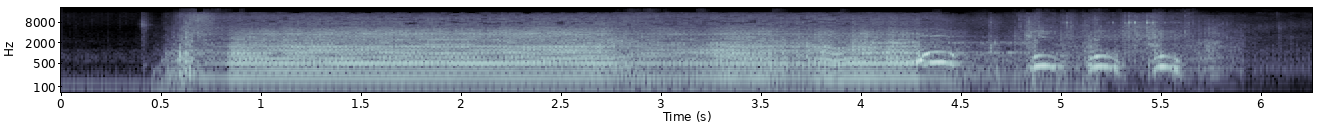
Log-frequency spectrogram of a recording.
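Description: Revving car engine with a 20% turbo setting in the Assetto Corsa racing game, a loud sustained harmonic drone that ends in a quick series of rising and falling rev blips and gear shifts, with no talking.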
